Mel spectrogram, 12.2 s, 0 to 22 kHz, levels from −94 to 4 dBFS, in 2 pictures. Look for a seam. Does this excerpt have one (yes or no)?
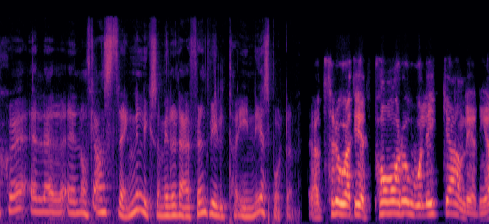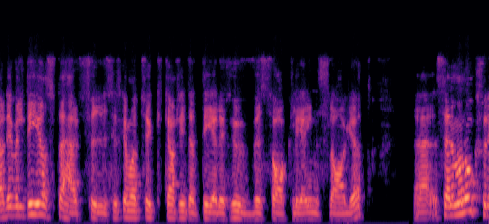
yes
